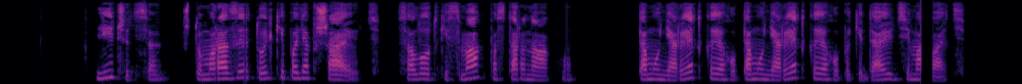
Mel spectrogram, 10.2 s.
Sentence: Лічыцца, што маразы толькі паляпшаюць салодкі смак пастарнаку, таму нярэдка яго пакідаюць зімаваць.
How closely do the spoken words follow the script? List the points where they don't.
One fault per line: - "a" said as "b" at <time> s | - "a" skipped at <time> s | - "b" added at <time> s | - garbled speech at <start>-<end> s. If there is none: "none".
- "таму нярэдка яго" added at 7.5 s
